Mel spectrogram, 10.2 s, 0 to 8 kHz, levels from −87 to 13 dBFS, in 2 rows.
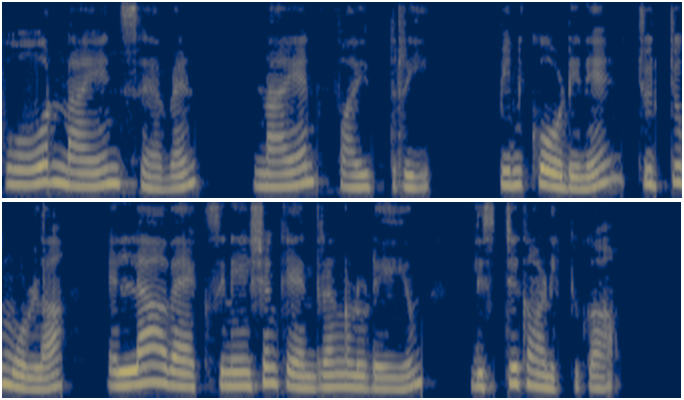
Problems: none marked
